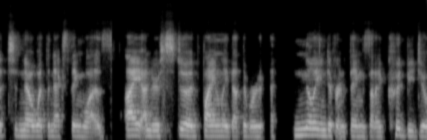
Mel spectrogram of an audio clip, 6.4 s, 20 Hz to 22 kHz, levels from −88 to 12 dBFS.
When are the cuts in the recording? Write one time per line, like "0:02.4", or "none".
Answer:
0:01.6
